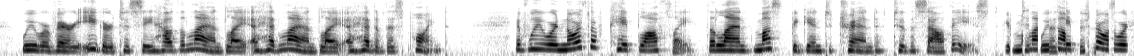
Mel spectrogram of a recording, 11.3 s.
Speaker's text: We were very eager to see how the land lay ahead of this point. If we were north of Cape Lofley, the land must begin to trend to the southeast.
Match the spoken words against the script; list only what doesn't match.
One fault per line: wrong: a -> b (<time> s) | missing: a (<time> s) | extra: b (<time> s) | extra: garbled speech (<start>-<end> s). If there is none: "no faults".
extra: land lay ahead (2.8 s)
extra: garbled speech (10.0-11.3 s)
